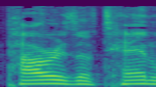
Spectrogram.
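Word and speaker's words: Powers of X: I well, because as I'm looking into it, I, I guess powers of ten, which this article is scolding me that that's how it's pronounced and House of X uh, take place like at the same time and there's six issues bi-weekly so yes.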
